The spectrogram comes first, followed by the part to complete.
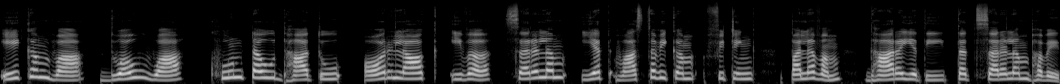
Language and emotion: Sanskrit, neutral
